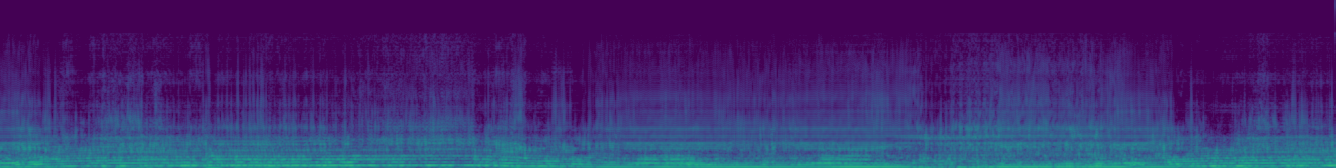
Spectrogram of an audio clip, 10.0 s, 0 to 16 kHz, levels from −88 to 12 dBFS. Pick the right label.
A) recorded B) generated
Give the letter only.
B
